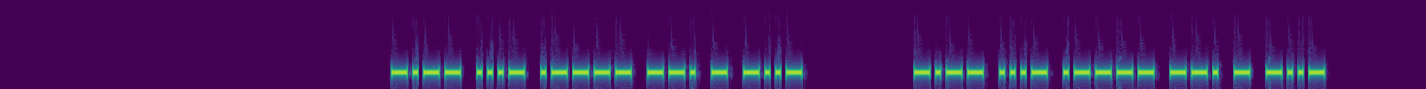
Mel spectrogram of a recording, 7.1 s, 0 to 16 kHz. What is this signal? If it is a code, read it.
Morse code, heard as a keyed tone, about 41 wpm, 700 Hz. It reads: YV1GTX YV1GTX
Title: DXCC-100 Call Signs - 6 Characters - Repeated 2x - 45wpm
